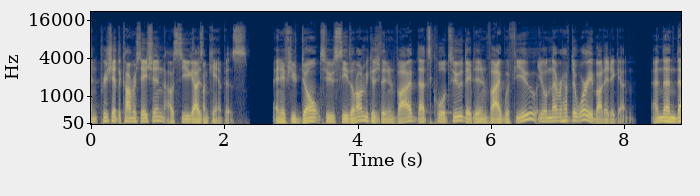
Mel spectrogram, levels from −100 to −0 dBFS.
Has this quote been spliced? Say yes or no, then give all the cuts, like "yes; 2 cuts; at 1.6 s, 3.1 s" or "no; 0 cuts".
yes; 6 cuts; at 1.7 s, 3.4 s, 4.0 s, 4.3 s, 5.7 s, 6.7 s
